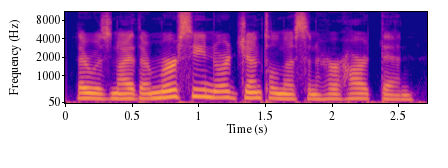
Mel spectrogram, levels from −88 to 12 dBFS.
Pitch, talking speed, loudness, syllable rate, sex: 185 Hz, 220 wpm, -16 LUFS, 6.2 syllables/s, female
